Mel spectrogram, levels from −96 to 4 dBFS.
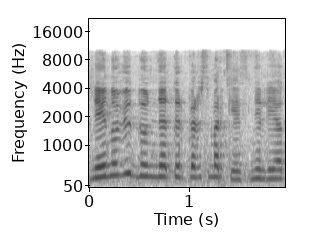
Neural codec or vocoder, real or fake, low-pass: vocoder, 22.05 kHz, 80 mel bands, Vocos; fake; 9.9 kHz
